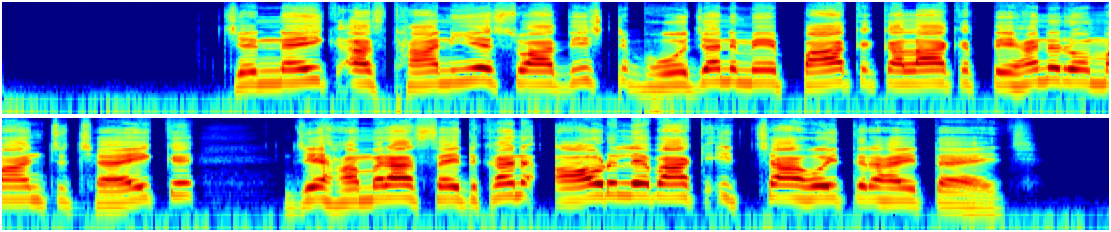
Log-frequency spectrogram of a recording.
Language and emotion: Maithili, happy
